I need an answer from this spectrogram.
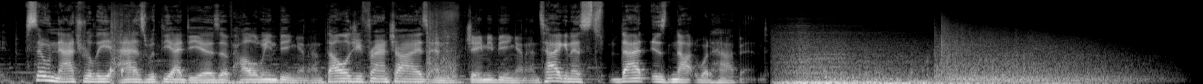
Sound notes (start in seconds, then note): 7.7 thunder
